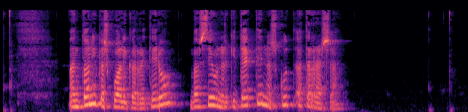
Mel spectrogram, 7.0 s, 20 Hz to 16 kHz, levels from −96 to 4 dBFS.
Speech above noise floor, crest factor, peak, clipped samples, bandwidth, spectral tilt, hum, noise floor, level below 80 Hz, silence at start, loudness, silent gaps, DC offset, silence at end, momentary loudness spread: 60 dB; 18 dB; -6 dBFS; under 0.1%; 11.5 kHz; -4 dB/octave; none; -82 dBFS; -64 dBFS; 1.05 s; -23 LUFS; none; under 0.1%; 1.9 s; 12 LU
